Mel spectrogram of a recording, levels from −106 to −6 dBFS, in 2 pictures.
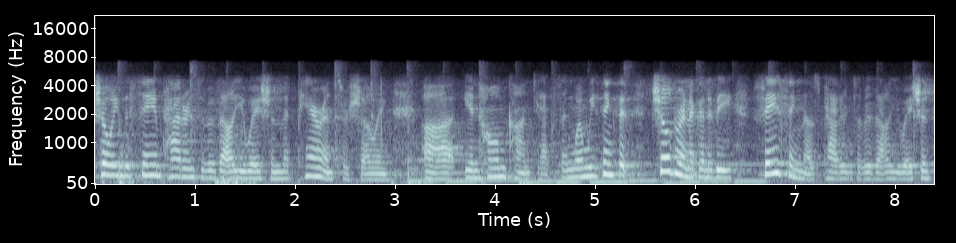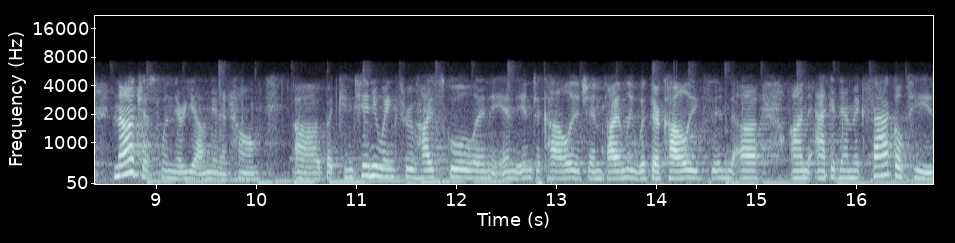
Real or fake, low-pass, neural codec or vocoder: real; 7.2 kHz; none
